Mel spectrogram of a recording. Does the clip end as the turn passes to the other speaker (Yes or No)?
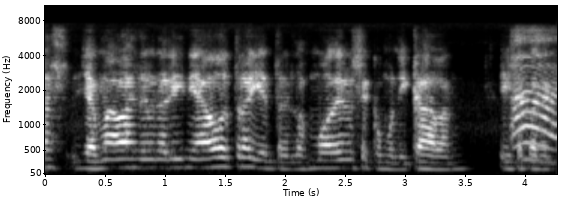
Yes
